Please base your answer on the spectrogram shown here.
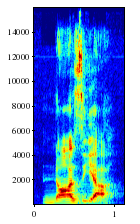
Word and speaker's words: nausea: So you could say the noun is nausea. I've also heard it pronounced nausea. It is written like nausea, but many people say nausea.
